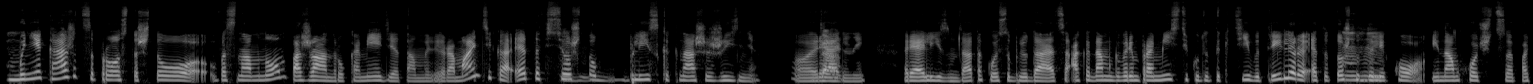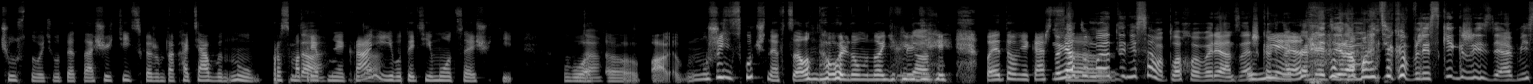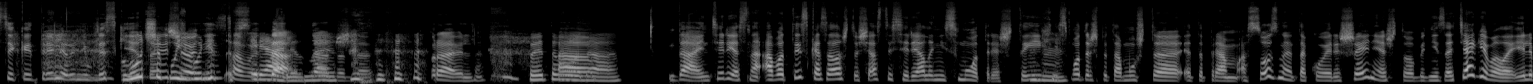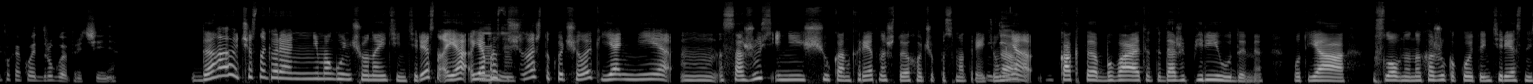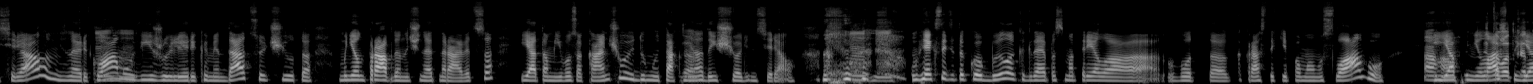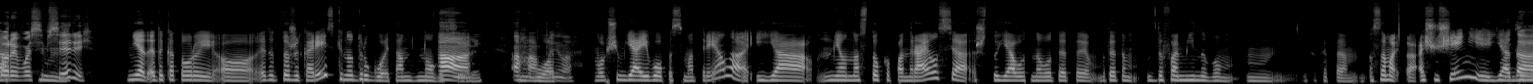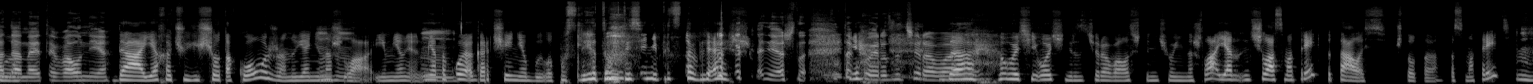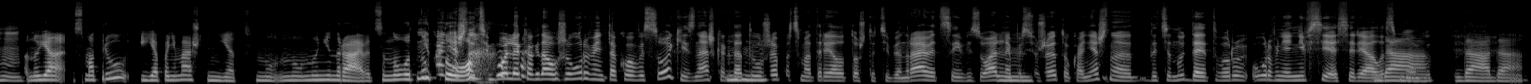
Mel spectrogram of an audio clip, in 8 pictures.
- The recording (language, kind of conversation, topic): Russian, podcast, Почему, по-твоему, сериалы так затягивают?
- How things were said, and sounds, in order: tapping; laughing while speaking: "довольно у многих людей"; laugh; laughing while speaking: "и романтика"; laugh; chuckle; laugh; laughing while speaking: "после этого"; laughing while speaking: "Я да"; laugh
